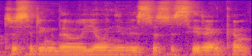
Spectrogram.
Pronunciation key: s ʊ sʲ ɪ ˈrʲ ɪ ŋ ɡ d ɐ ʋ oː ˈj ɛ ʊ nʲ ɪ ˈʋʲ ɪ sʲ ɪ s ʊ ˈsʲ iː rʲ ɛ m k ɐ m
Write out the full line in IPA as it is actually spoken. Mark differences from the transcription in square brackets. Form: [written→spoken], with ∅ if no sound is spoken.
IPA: s ʊ sʲ ɪ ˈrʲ ɪ ŋ ɡ d ɐ ʋ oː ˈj ɛ ʊ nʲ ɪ ˈʋʲ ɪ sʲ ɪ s ʊ ˈsʲ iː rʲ ɛ [m→ŋ] k ɐ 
